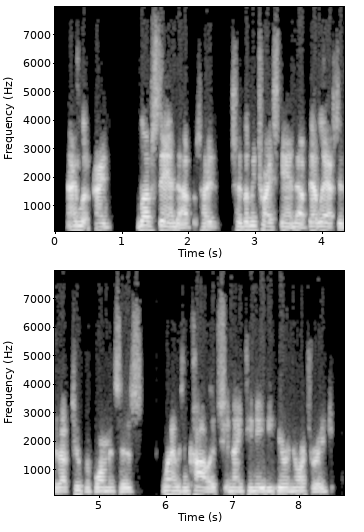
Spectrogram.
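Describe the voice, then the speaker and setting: Speaking at a fairly quick pace with an American accent, a man has medium pitch and a plain, everyday voice. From New York, Long Island. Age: 60s. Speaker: entertainment publicist and comedy collector. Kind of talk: interview.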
